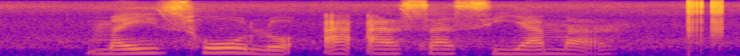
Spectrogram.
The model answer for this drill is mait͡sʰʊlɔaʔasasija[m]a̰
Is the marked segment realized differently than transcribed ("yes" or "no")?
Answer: no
